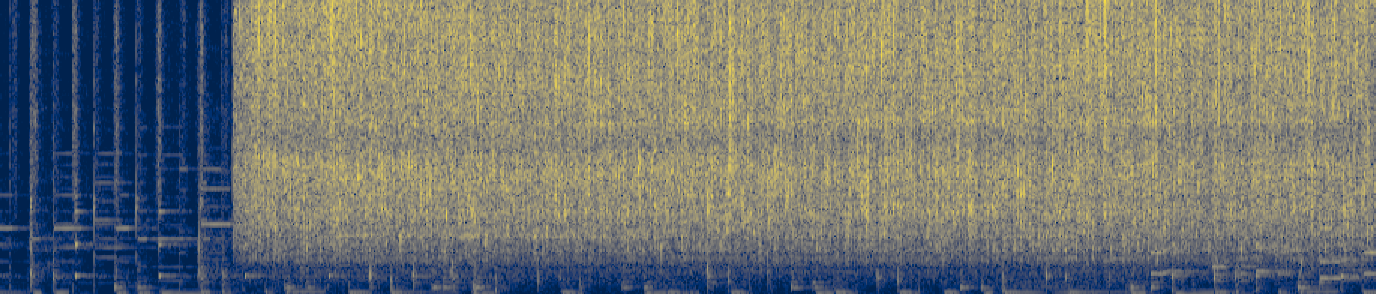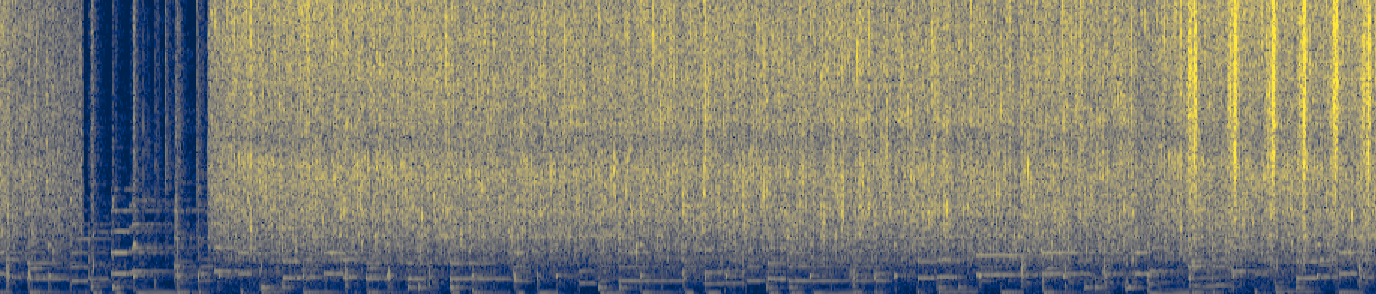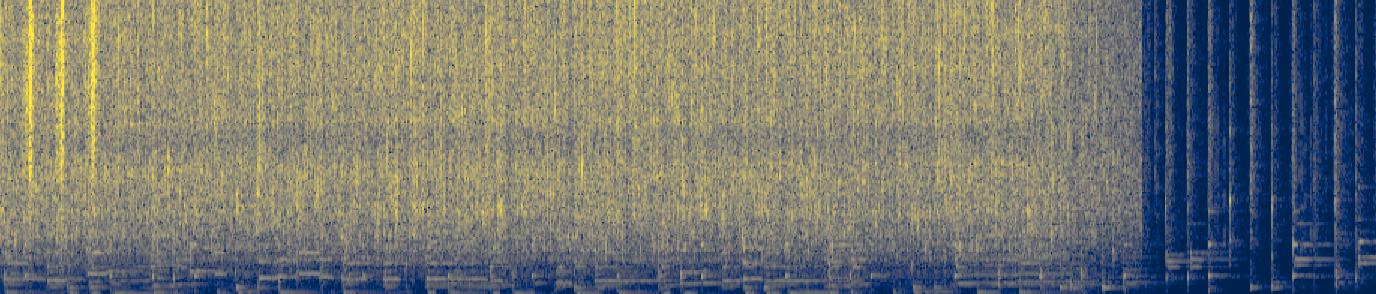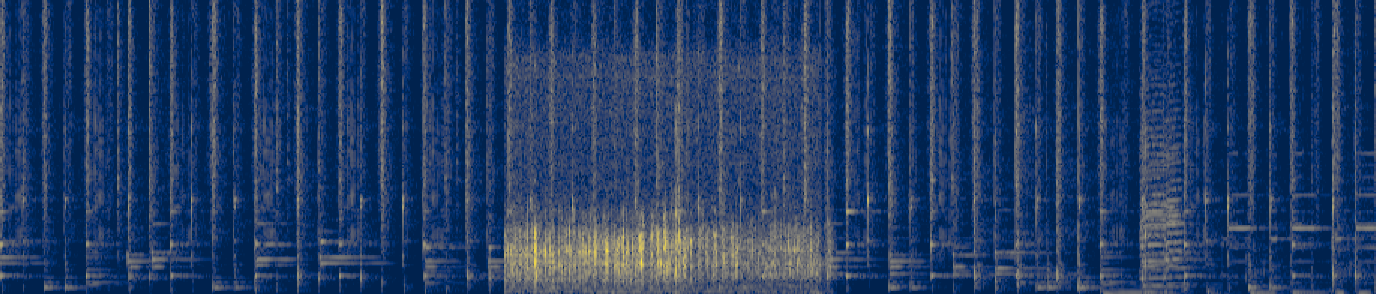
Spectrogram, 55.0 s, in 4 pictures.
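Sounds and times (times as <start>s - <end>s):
light background music: 0.0s - 46.3s
food sizzling in a frying pan: 2.4s - 14.6s, 15.8s - 39.0s, 46.4s - 49.6s.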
